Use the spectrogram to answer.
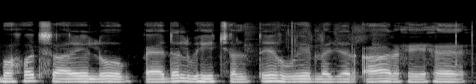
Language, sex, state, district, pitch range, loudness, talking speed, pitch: Hindi, male, Jharkhand, Palamu, 125-135 Hz, -13 LUFS, 140 wpm, 130 Hz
